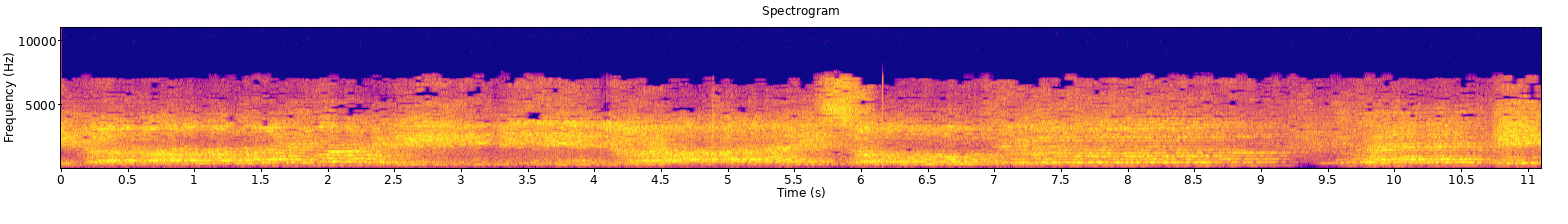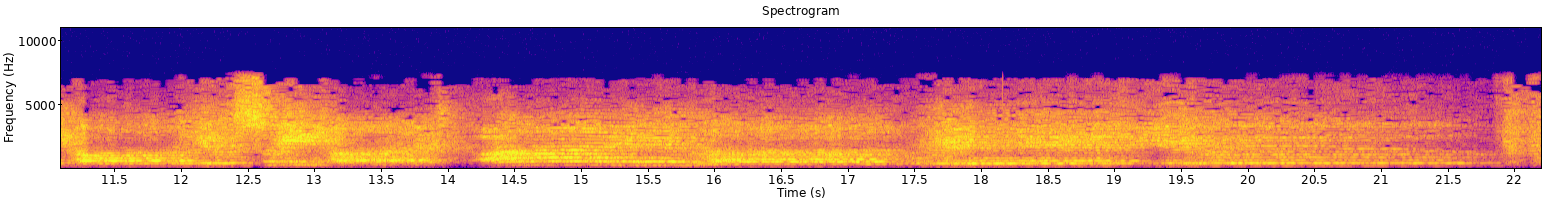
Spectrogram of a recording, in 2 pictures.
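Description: Male barbershop quartet singing a cappella in close four-part harmony, in held phrases broken by short pauses.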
